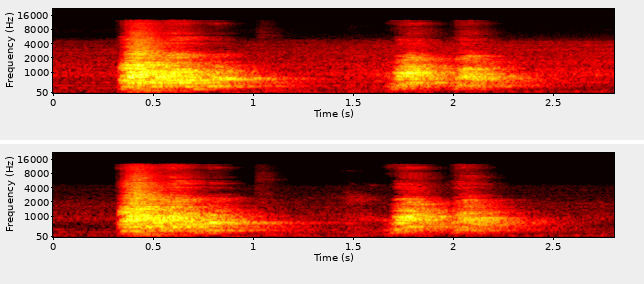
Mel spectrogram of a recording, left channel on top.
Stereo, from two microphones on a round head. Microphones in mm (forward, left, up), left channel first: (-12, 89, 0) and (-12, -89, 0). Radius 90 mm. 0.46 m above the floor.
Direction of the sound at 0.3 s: 85° right.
